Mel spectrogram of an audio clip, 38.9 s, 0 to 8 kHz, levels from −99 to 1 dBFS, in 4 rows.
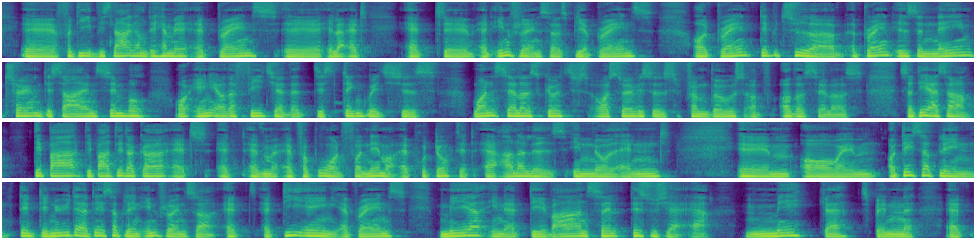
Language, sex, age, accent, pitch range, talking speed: Danish, male, 60-79, native, 115-140 Hz, 165 wpm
